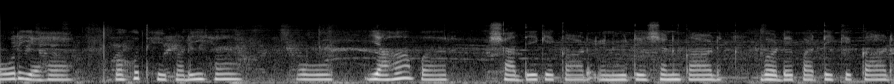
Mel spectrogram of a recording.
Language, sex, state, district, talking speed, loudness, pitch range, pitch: Hindi, female, Punjab, Fazilka, 125 wpm, -19 LUFS, 220-235 Hz, 225 Hz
